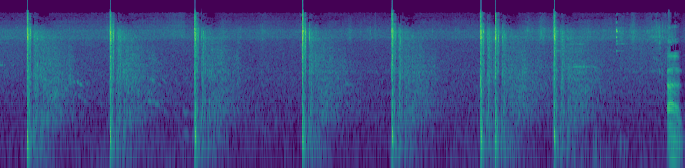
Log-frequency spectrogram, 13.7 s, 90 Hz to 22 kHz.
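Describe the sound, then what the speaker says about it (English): Series of sharp M1 Garand rifle shots, about eight spaced a second or two apart, each ringing briefly, with a faint metallic ping of the en bloc clip ejecting near the end; outdoor range, no speech. "how you heard that end block pop out. That was a great signal for the Germans and especially the Japanese that they knew that the M1 was empty"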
